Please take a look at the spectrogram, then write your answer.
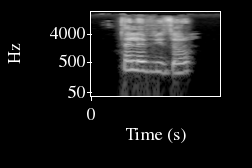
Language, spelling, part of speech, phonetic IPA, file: Polish, telewizor, noun, [ˌtɛlɛˈvʲizɔr], Pl-telewizor.ogg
